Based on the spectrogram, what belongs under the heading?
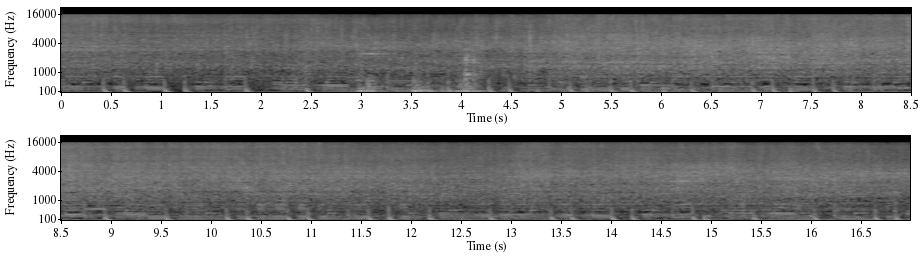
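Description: Pressure-cooked vegetables sizzling in hot oil in an electric frying pan, stirred with a silicone spatula that knocks and scrapes against the pan in many short clicks over the steady sizzle.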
